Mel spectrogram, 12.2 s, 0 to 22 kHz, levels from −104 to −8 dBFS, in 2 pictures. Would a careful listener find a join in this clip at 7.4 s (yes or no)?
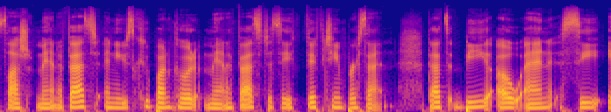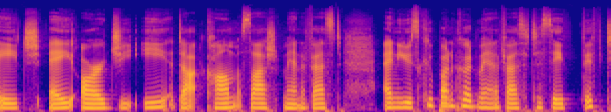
no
